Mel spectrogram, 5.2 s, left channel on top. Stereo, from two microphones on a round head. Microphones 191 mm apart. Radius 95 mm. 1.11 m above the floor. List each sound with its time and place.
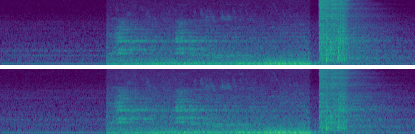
1.3 s a dog barking: 10° right (ahead or behind), 0.5 m
4.0 s cutlery clinking: 25° left (ahead or behind), 0.8 m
